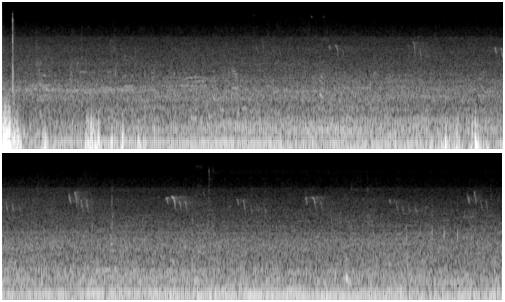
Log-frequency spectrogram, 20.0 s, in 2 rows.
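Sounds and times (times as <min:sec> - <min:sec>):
steady low hum: 0:00.0 - 0:20.0
small bird chirping: 0:17.7 - 0:20.0.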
